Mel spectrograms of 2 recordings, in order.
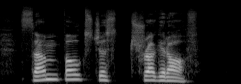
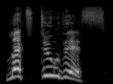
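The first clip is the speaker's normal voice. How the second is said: high, drawn-out rallying yell; rally the squad with a holler; slow, high-pitched charge cry; battle cry; 13 semitones higher, slower than usual. Acted.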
